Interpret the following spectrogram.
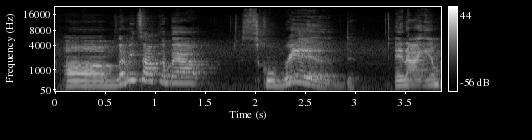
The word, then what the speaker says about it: Scribd: let me talk about scribd and i am pronouncing it right because somebody was like don't you think it's wrong they give us the pronunciation script like ribbed or filled see i know how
